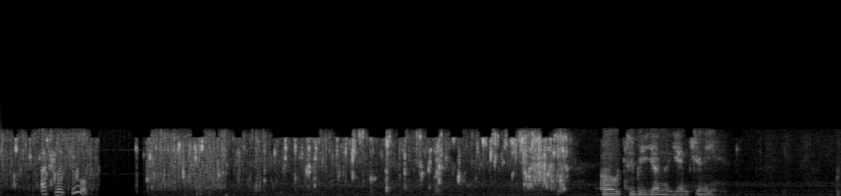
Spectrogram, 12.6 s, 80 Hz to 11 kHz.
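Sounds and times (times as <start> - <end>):
water trickling from a small indoor fountain: 0.0 - 8.6
speech: 0.6 - 1.5, 9.0 - 10.8.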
